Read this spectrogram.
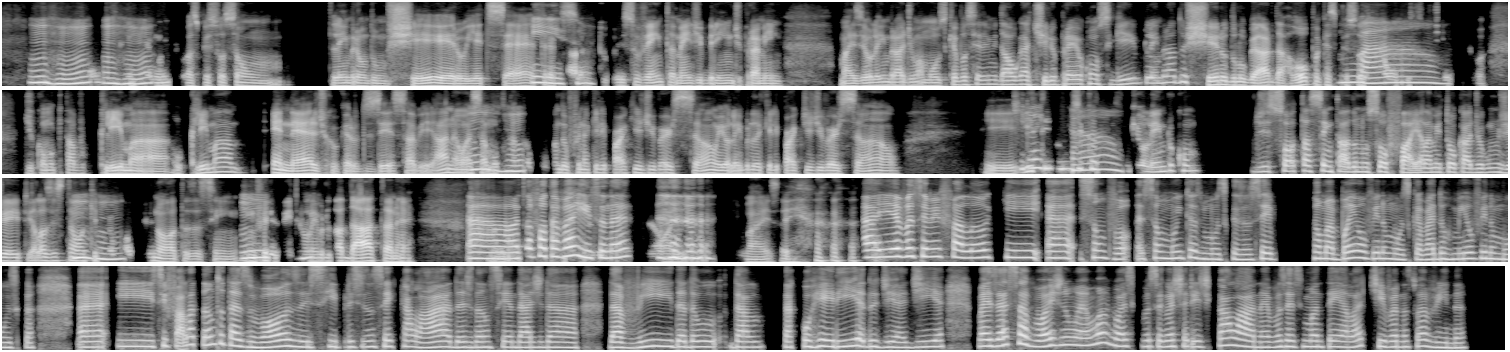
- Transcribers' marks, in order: giggle; unintelligible speech; giggle; tapping
- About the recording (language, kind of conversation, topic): Portuguese, podcast, Que banda ou estilo musical marcou a sua infância?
